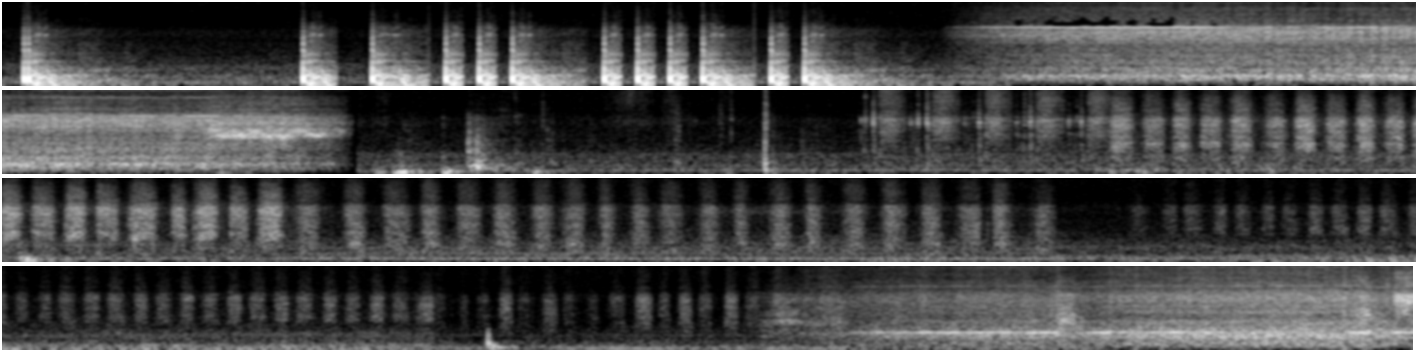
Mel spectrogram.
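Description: Cloth car seat being cleaned. A rapid run of sharp strokes comes first, then a powered scrubbing pad rubs the upholstery in an even fast rhythm. Near the end an upholstery extractor's suction builds into a steady hum.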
